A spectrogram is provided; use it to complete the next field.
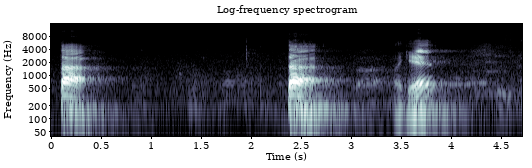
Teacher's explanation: tumbuh gigi seri atas jadi atas ya tepat di belakangnya jadi ujung lidah kita kena giginya dan kena juga dagingnya di belakang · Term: makhraj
